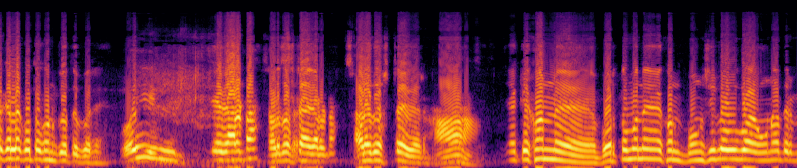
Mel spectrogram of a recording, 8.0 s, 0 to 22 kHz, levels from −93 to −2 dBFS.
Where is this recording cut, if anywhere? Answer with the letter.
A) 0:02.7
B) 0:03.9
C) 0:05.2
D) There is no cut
C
